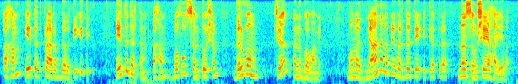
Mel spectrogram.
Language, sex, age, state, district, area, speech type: Sanskrit, female, 60+, Karnataka, Dakshina Kannada, urban, spontaneous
